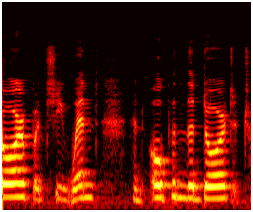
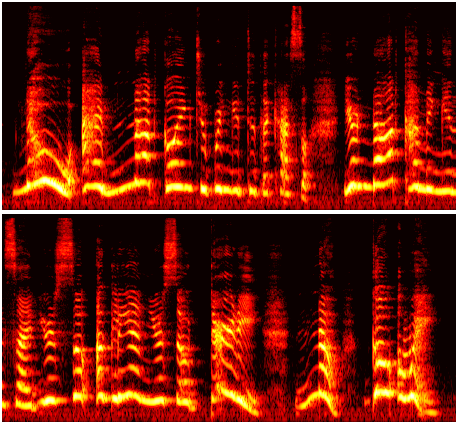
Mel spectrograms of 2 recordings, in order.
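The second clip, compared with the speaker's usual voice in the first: much higher and loud, slamming the door shut; shrill angry refusal; 11 semitones higher, 6 dB louder than usual. Acted. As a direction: scold him away in a high, cross shout. Princess refuses the frog.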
